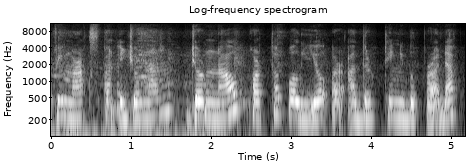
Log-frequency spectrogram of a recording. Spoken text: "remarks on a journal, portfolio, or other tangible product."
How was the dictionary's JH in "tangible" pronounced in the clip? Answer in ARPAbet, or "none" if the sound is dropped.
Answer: none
